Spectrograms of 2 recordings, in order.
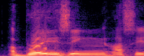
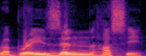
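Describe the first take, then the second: First: The first word ends in an 'ing' sound. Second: The first word ends in an 'in' sound.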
